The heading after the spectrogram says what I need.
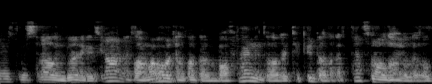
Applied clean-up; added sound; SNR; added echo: neural mask model DeepFilterNet 3.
